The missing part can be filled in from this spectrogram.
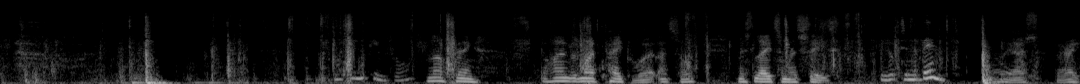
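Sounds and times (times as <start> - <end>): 
door shutting with a low thud: 1.2 - 1.8
speech: 3.4 - 10.7.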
